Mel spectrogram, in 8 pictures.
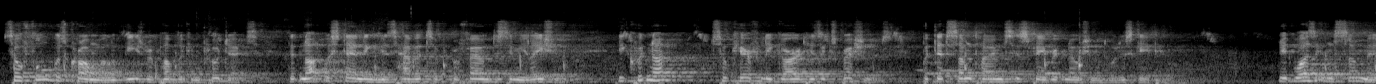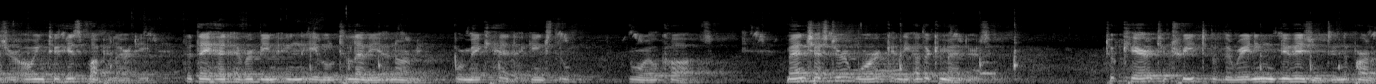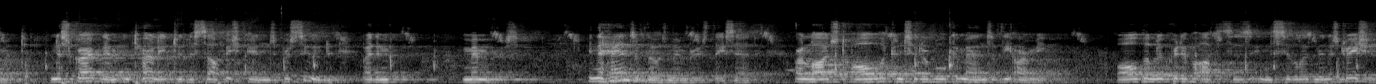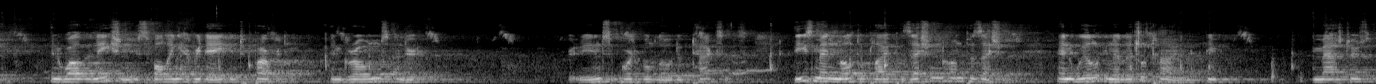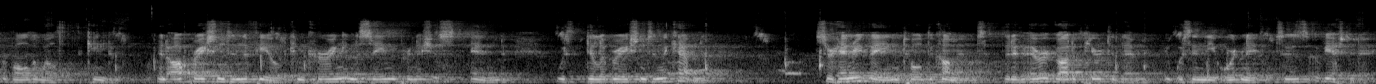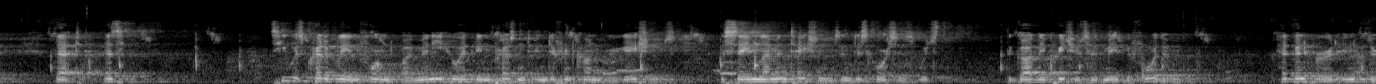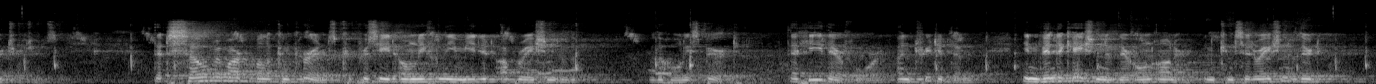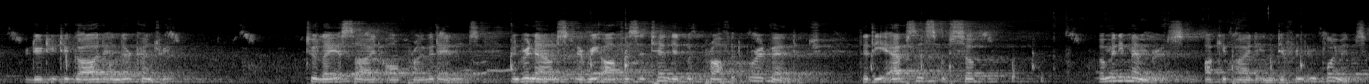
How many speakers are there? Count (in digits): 1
